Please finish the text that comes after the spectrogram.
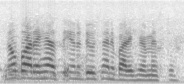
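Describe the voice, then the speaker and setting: An actress playing a tough, unimpressed American saloon woman in a radio western, brisk and self-assured. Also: fairly high pitch, a crowd in the background, close to an everyday voice. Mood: wry, curious. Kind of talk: 1950s radio western acting. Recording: noisy, muffled old radio recording.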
